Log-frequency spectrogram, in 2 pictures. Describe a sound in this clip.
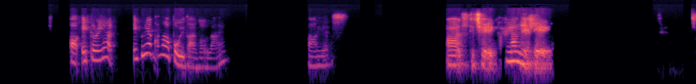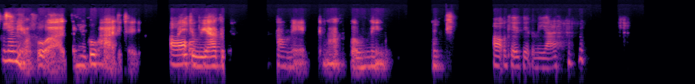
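A young woman speaks calmly and clearly into a microphone, heard as if through an online call.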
